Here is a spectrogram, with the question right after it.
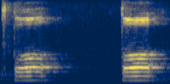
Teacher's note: അപ്പൊ അണ്ണാക്കിൽ മുരടിനെ, നാവിന്റെ മുരടിനെ ഒന്ന് ഉയർത്തണം, അപ്പോഴാണ് ഈ ത എന്നുള്ളത് കിട്ടുന്നത്. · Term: ത്വ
